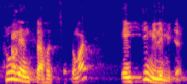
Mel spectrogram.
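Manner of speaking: ordinary talk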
